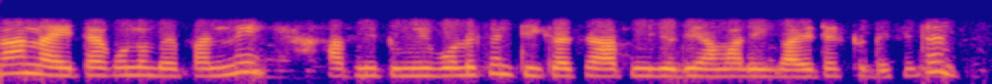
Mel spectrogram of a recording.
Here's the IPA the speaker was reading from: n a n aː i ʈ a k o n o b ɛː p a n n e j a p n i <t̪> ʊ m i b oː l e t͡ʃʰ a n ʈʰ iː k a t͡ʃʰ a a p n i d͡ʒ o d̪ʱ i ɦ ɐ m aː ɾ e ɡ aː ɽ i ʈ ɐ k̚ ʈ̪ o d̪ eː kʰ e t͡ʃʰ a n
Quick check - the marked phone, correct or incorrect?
correct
